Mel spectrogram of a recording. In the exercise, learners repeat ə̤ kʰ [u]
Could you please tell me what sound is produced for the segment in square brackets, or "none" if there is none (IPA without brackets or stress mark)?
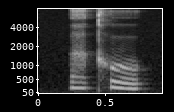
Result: u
